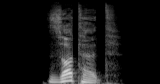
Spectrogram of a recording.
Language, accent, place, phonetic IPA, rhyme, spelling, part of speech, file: German, Germany, Berlin, [ˈzɔtət], -ɔtət, sottet, verb, De-sottet.ogg
- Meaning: second-person plural preterite of sieden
